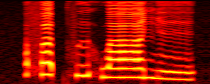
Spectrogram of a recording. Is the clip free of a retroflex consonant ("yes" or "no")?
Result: yes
